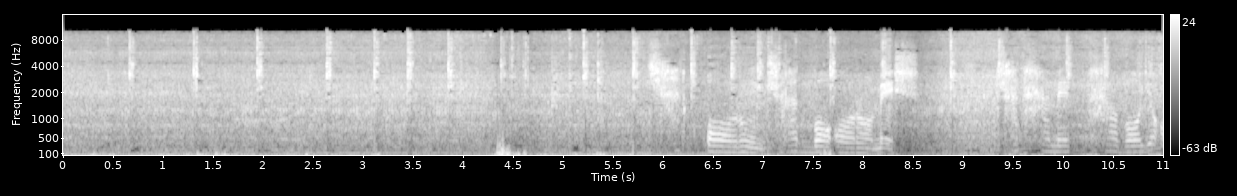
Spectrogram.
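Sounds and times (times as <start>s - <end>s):
cars idling at an intersection by a bridge: 0.0s - 10.9s
traffic hiss: 0.0s - 10.9s
speech: 6.4s - 8.6s, 9.8s - 10.9s.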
